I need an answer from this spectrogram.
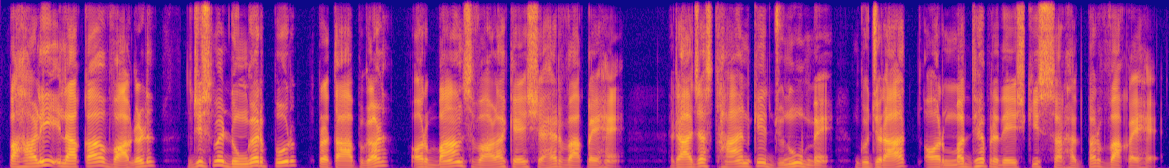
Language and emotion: Urdu, neutral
